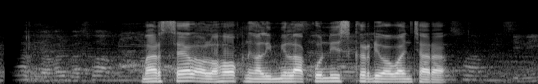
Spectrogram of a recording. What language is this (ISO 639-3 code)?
sun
